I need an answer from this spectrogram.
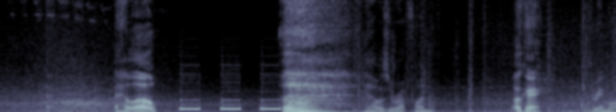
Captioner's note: sighs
